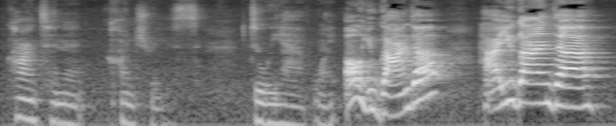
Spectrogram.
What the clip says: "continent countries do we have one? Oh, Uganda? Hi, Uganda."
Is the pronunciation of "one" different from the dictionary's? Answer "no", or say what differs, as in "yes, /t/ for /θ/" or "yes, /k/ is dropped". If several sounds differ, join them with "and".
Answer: yes, /n/ is dropped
